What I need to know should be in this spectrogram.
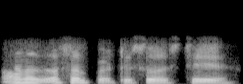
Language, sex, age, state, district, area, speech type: Kashmiri, male, 45-60, Jammu and Kashmir, Budgam, urban, conversation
